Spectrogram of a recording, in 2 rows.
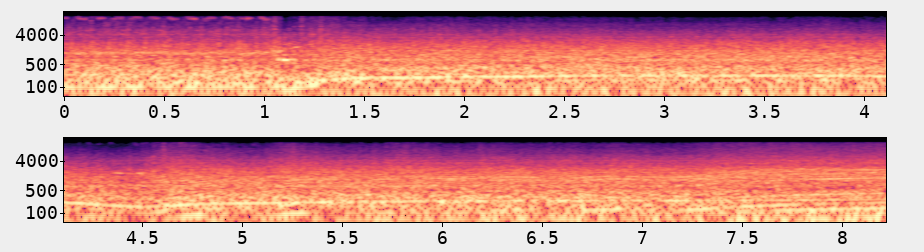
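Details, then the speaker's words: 1990 Jeep Cherokee XJ Renix 4.0 L, previously knocking badly, after loose flex plate bolts were tightened: engine revs up and settles smoothly, pitch rising and falling cleanly with no bottom-end knock; normal revving. "foreign X um sounding a hell of a lot better now that Flex Plate's bolted up all the bolts released"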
